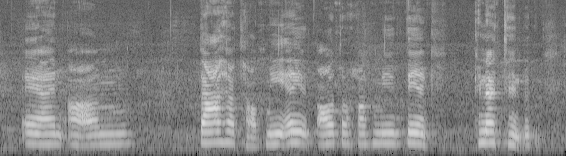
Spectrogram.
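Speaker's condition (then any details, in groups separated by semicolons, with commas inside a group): Deafness; signs with family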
